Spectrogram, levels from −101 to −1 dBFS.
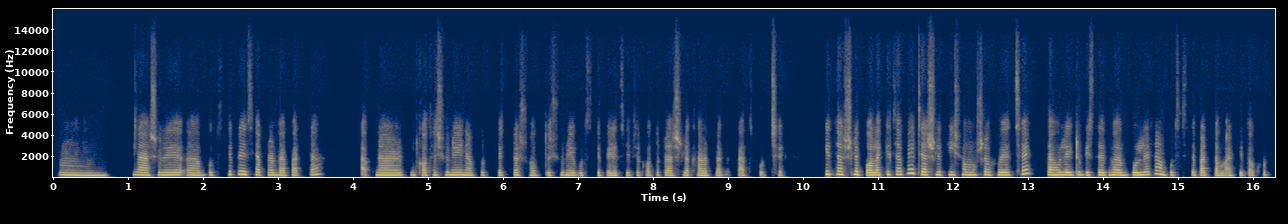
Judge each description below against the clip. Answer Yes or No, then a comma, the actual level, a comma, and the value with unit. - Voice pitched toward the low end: No, high, 225 Hz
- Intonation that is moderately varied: No, narrow, 2.1 semitones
